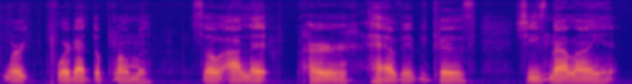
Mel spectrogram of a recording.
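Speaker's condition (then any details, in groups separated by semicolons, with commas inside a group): Cerebral palsy; therapists had stair climbing to bathroom as exercise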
